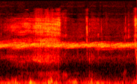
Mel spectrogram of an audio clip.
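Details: On a cool, crisp early-spring evening (Easter Sunday) as darkness falls at Lake Jean, Ricketts Glen, Pennsylvania, a loud dense chorus of spring peepers rings in high shrill peeps, with lake water lapping nearby.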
